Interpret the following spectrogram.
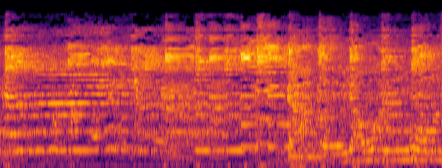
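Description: Vietnamese vọng cổ accompaniment playing an instrumental passage between sung lines: plucked đàn kìm (moon lute) with a guitar, in steady melodic runs. Near the end a man's singing voice comes in over it.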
